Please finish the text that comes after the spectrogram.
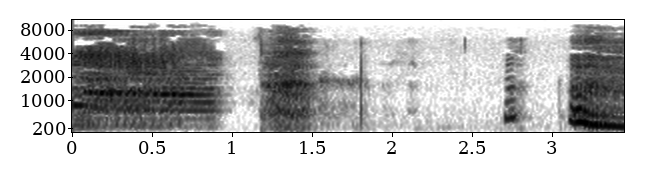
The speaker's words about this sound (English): that's his actual like sound clip for when you capture him in, in Pokemon in the new Pokemon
